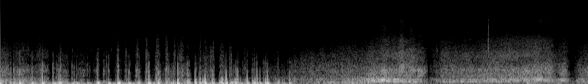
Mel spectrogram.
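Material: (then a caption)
Foam. Fingertips and nails scratch and squeeze a soft, porous black foam windscreen on a microphone. A quick run of close, bassy scratching thumps fills the first half, then gives way to a steady muffled rubbing and rustling. The sound stays deep and dull, with almost no high end.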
